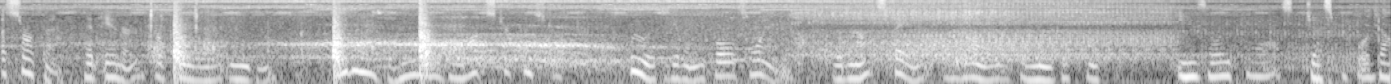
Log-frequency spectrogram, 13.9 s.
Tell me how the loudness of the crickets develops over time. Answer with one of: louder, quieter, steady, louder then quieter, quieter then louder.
louder then quieter.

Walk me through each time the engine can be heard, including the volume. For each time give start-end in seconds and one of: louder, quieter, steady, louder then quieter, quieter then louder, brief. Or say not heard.
0.0-13.8 louder then quieter.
